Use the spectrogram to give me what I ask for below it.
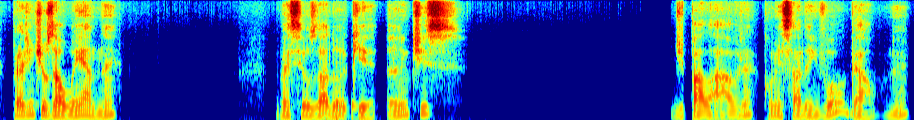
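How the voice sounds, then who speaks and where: A man's voice: medium pitch, a little mellow, no room sound, clean studio sound. A man teaching an online exam-prep English lesson, patient and repetitive, often checking that students follow. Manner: repeats and spells out words slowly.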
